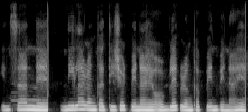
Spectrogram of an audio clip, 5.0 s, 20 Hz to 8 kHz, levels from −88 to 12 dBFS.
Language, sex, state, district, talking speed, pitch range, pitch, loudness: Hindi, female, Arunachal Pradesh, Papum Pare, 195 wpm, 210-235 Hz, 220 Hz, -12 LUFS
